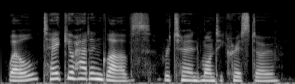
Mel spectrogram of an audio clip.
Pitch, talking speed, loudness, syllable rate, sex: 200 Hz, 185 wpm, -17 LUFS, 5.5 syllables/s, female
